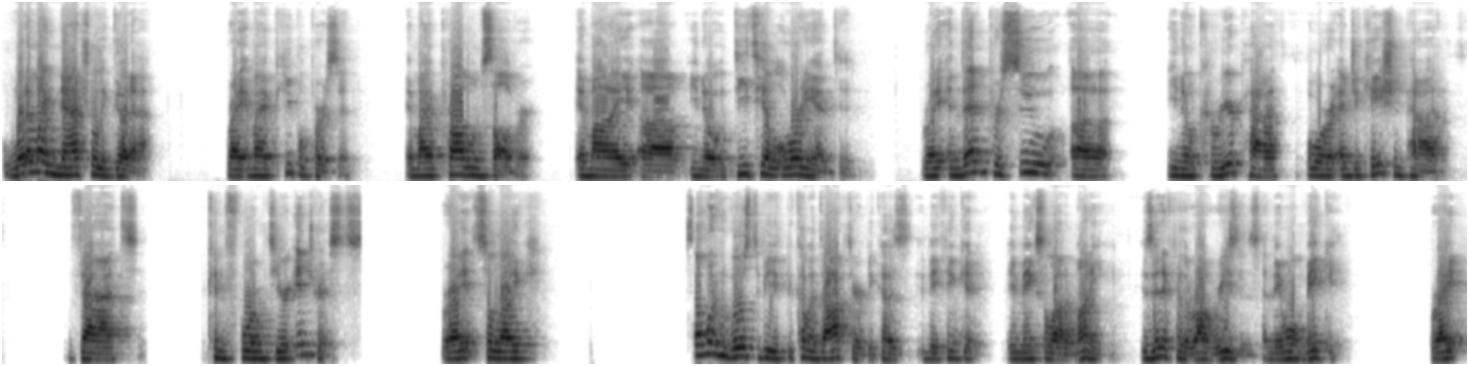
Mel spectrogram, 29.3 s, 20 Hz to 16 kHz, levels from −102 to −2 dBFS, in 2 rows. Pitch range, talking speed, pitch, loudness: 130-160 Hz, 155 wpm, 140 Hz, -20 LUFS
